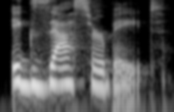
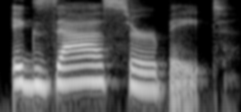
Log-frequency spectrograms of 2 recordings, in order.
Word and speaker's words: exacerbate: re-miss remiss Word 169 exacerbate Common mispronunciation ex-as-cer-bate Correct pronunciation exacerbate Four syllables with the stress on the second.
